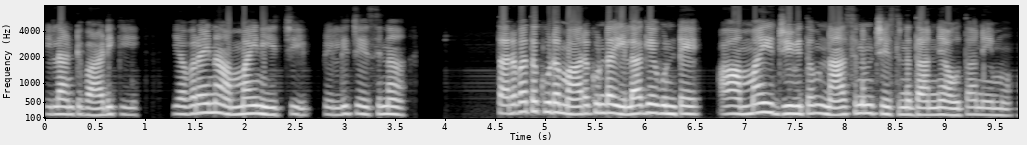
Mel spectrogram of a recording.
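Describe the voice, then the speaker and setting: బాధపడే తల్లి యశోద, ఒక మహిళ చదువుతూ. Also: female voice, mid-range voice, steady tone, normal speed, smooth, highs cut off, natural voice. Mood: worried. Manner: worried inner monologue. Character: worried middle-aged mother, sad and helpless.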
